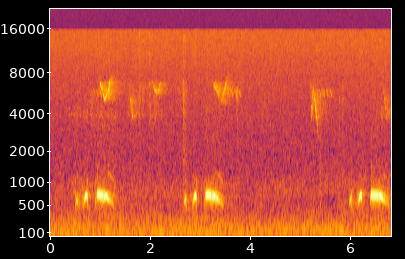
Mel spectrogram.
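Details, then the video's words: Young Thai-line spotted dove training in the forest repeats three coo phrases, each a pair of short notes followed by a longer smooth coo. Other small birds chirp sharply and high in the background. "cu gáy 78 ( clip 52 ) thái tơ đag tập rừng"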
